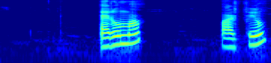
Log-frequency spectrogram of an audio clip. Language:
Santali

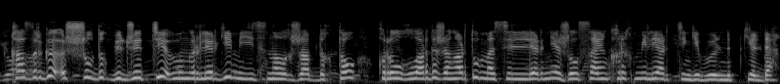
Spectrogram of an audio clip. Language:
Kazakh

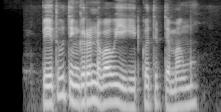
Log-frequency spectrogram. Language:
Kalenjin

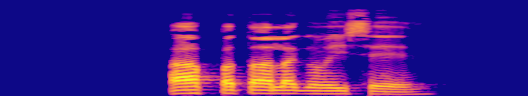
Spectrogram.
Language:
Khetrani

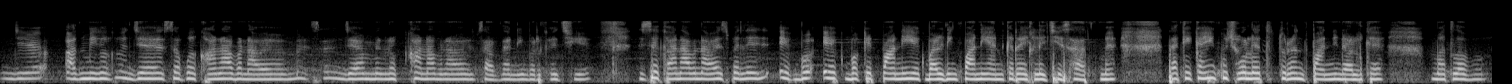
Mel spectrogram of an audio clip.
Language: Maithili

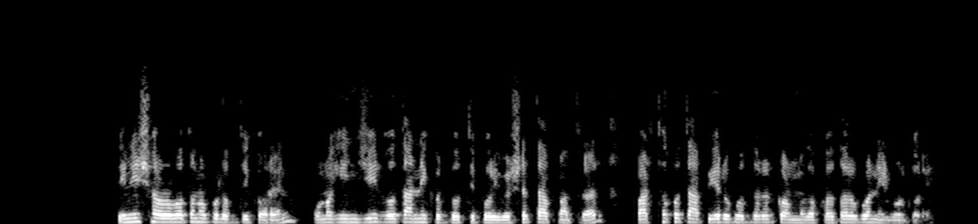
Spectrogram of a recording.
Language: Bangla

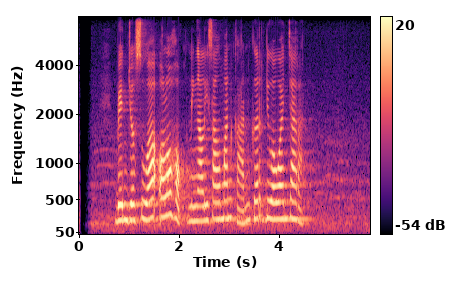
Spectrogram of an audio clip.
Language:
Sundanese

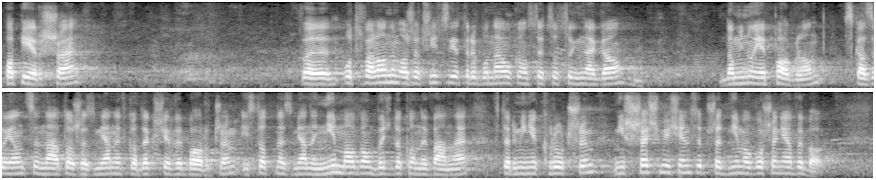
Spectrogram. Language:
Polish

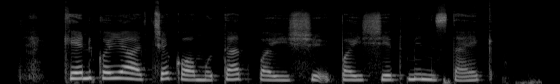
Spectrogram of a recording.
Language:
Kalenjin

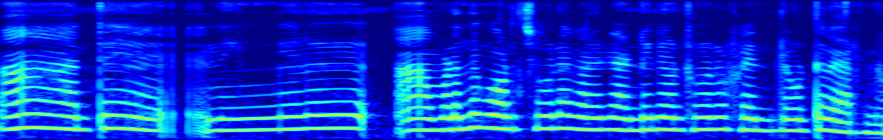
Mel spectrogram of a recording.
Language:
Malayalam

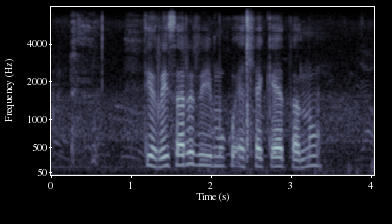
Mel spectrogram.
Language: Tsonga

